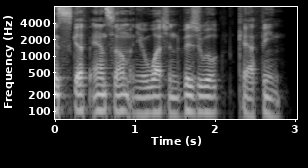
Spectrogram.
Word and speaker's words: Skeff Anselm: I've just been told we've been pronouncing it wrong this entire time. So just to make the correction to hip hop on note, Skeff Anselm.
